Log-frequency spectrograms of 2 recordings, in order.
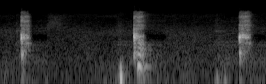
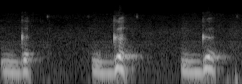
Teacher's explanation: You will find k is voiceless and g is voiced.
